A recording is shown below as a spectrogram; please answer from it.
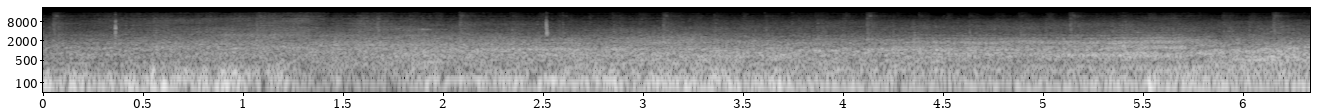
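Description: Road traffic on a wide city road: a steady rushing of tyres and engines that builds gradually over the few seconds.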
